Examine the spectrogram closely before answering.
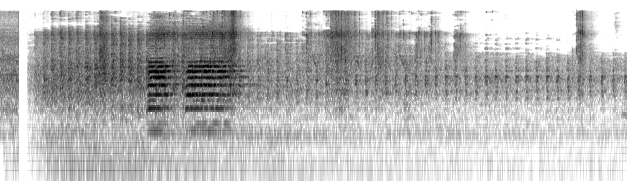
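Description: A vehicle horn honks twice in quick succession about one and a half seconds in, over a vehicle engine that runs steadily and slowly fades.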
